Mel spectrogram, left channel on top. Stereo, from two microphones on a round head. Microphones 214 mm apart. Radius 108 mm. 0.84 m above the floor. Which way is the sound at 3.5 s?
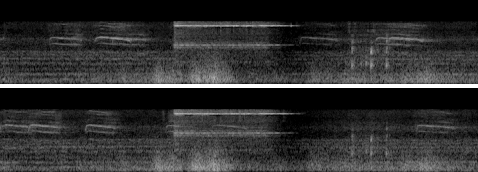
40° left (ahead or behind).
